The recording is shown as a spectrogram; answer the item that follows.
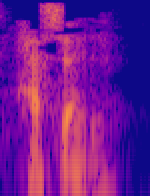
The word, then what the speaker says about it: hesed: That Hebrew word, to pronounce it most easily, is hesed. H-E-S-E-D.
